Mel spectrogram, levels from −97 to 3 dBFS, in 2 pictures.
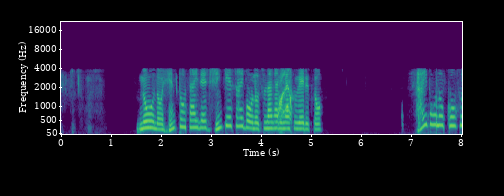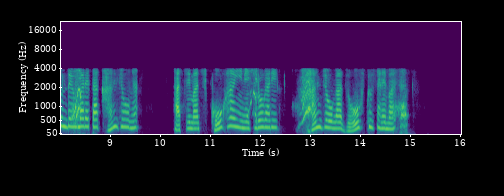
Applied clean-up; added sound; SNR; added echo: neural mask model Resemble Enhance denoiser.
